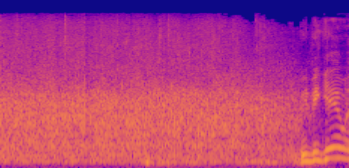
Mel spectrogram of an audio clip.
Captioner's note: applause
